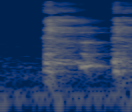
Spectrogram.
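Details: Adult patient during a student nurse's physical assessment, while axillary artery pulses are being palpated: two quick, dry incidental cough bursts in a quiet room.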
